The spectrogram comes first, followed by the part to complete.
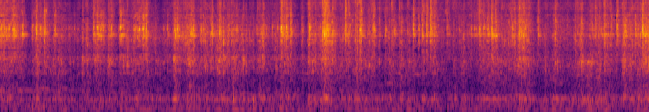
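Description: A motor vehicle's engine running steadily at idle, a continuous low hum, with frequent short rustles and knocks on top.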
